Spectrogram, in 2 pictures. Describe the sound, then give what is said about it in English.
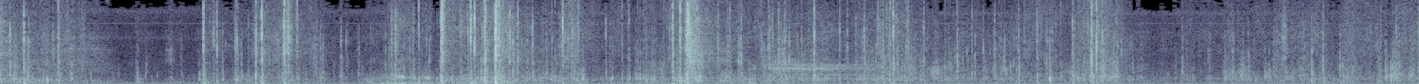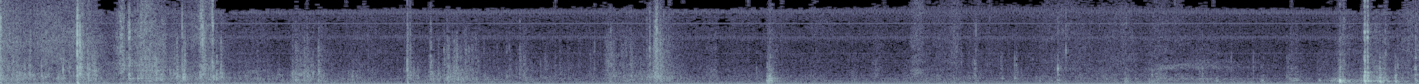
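Wrapping paper crinkles and tears as a wrapped gift is opened, in bursts of sharp rustling, busiest early on and then thinning into occasional crackles and quieter handling sounds. “I don't know whether I'm going to be able to save the paper for my wife to use again or not.”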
